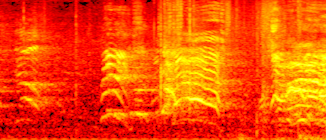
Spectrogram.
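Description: A young woman shouts sharply.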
